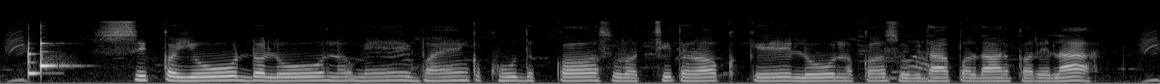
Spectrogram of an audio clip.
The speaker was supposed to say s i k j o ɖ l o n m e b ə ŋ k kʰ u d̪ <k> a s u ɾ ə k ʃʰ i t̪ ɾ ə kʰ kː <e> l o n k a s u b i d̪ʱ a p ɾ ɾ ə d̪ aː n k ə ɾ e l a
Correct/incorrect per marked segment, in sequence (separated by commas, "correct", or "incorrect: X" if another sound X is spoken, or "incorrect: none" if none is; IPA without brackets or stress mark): correct, correct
